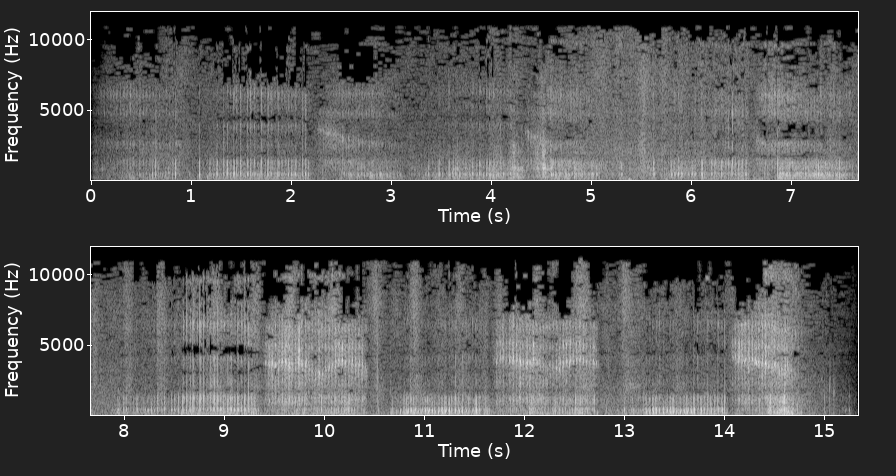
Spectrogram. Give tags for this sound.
making; sounds; my; cat; purrig; fia; purring

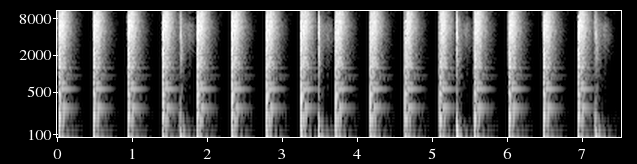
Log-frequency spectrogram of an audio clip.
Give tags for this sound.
Fl; rythm; syncopation

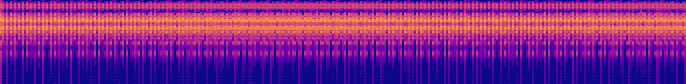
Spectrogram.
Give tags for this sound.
simple; text; long; futuristic; osd; film; scifi; beep

